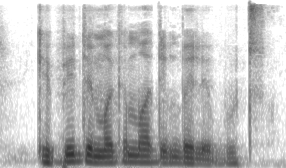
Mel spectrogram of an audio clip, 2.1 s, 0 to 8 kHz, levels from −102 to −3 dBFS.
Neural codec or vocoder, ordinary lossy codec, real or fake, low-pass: codec, 16 kHz, 0.9 kbps, LongCat-Audio-Codec; AAC, 32 kbps; fake; 7.2 kHz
